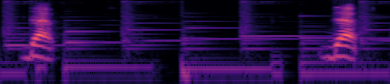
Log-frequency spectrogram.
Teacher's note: We start with the D sounds like in the word dog, and then we add a short E sounds like in the word bed. Finally, we end it with the T sounds with your tongue touching your front teeth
